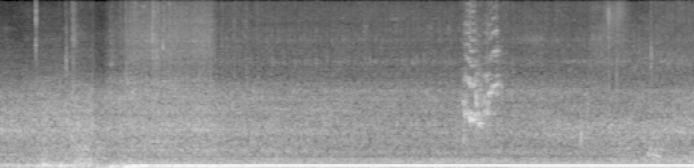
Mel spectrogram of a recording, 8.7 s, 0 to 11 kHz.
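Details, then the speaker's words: 1954 Chevy 5-window truck, owned since 1980, left outside for 3 years. The V8 was rebuilt around 1982 and has a mild intake; a little gas was squirted in before starting. A short crank, then it fires and holds a strong, steady idle rumble with no knocks or misses, a normal cold start. "That was easier than I thought. Wow. All right, the engine still starts after all these years."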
